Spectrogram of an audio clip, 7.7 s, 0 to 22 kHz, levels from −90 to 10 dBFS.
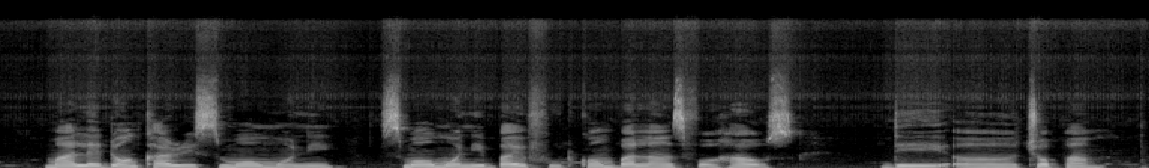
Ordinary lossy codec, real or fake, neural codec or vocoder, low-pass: none; real; none; 19.8 kHz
